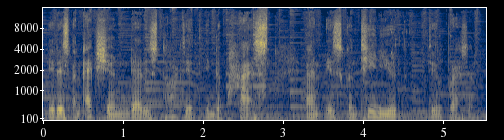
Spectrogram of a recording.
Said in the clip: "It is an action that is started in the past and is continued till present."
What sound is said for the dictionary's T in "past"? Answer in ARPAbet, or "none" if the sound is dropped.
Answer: T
